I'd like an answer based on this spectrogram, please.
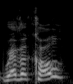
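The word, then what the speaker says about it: Revachol: He pronounces Revocol with a hard K, unlike other people. Serious question time. This man is no innocent. No one is. You said Revocol? I like to pronounce it the hard way. The old way. The Vespertine way.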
